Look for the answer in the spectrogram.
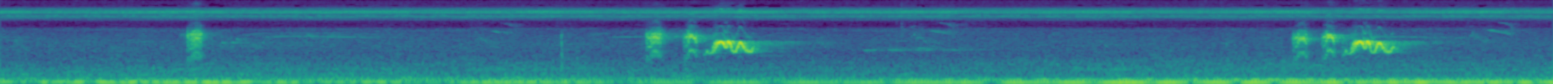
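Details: Sooty-headed bulbul with brief chirpy whistled phrases spaced about three seconds apart, each a quick cluster of sharp notes, over a steady low background rumble.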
